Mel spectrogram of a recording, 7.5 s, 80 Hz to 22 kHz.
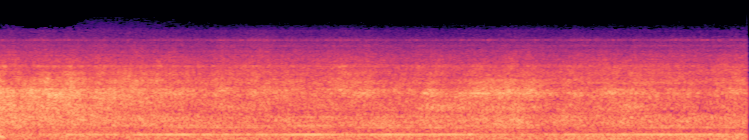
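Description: Airbus A320neo's CFM LEAP-1A turbofan engines running at taxi power as the jet rolls along the taxiway: a steady engine noise with a constant low hum.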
